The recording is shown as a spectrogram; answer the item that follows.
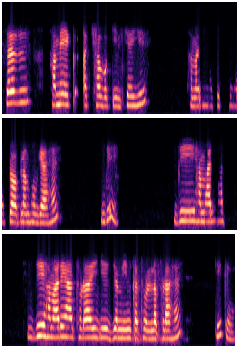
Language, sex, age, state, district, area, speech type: Hindi, female, 18-30, Uttar Pradesh, Ghazipur, urban, conversation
